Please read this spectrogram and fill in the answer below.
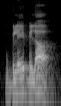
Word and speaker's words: glabella: इसे कहा जाता है ग्लेबेला। इसकी स्पेलिंग आप देख रहे हैं, GLABELLA, ग्लेबेला।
